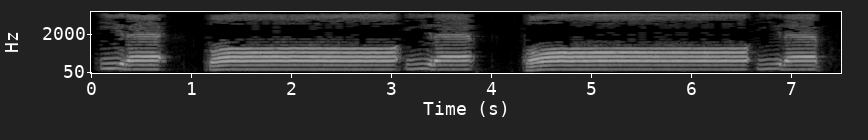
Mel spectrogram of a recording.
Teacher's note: الراء المفتوحة دي قبلها همزة مكسورة، فمعنى كده هترقق الراء، ايراء طا ايراء طا ايراء هكذا.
